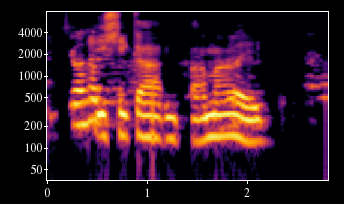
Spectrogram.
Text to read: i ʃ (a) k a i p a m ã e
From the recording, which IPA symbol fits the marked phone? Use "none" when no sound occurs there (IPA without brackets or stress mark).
i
